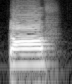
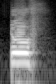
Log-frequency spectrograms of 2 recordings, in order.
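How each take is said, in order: First: The vowel is a short 'o' sound. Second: The vowel is a long 'oo' sound. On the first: "not toff" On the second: "Not toof"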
